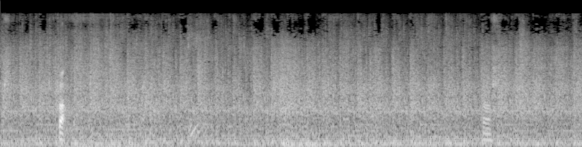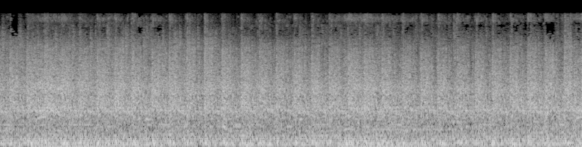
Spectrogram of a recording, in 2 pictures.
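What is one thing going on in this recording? A gun fires rapid shots in quick bursts.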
